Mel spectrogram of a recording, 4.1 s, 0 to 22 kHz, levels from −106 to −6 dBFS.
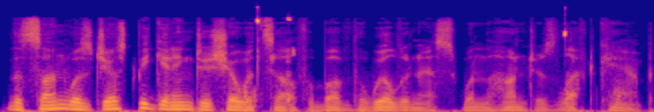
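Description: Throughout the speech, the coding has clearly run short of bits, most likely MP2 compression at a low rate around 80 kbps. Upper sub-bands drop out and flicker while the rest are coarsely quantised, leaving the voice dull with a granular, gurgling edge. From 1.52 to 1.83 s and again from 3.50 to 3.88 s, DAB burbling appears. Bit errors slip past error correction, which fits an error rate of roughly 0.4 to 0.5 percent, and corrupted sub-band levels jump for up to a frame at a time, with short blips of noise in single sub-bands over the speech.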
